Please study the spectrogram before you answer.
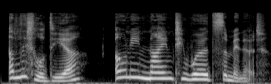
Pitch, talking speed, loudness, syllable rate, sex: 240 Hz, 175 wpm, -17 LUFS, 6.2 syllables/s, female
